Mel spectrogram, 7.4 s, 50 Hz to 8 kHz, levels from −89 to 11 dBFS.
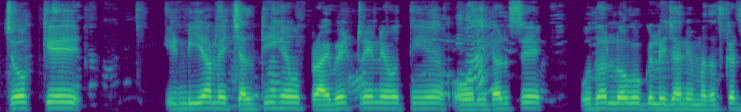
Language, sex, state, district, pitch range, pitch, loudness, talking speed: Hindi, male, Uttar Pradesh, Jyotiba Phule Nagar, 140-155 Hz, 150 Hz, -16 LUFS, 185 wpm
